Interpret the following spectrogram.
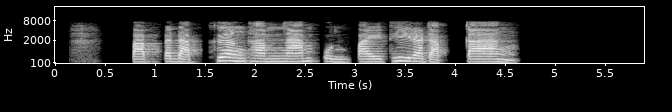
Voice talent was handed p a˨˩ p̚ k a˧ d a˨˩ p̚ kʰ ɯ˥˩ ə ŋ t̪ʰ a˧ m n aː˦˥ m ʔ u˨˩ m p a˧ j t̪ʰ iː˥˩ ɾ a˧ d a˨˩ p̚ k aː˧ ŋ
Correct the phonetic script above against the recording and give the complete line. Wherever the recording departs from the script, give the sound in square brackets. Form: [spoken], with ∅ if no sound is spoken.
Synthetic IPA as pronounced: p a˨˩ p̚ k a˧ d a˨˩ p̚ kʰ ɯ˥˩ ə ŋ t̪ʰ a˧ m n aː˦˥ m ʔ u˨˩ [n] p a˧ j t̪ʰ iː˥˩ ɾ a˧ d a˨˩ p̚ k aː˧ ŋ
